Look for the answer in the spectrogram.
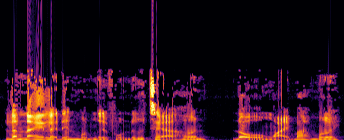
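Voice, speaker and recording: A man's voice: on the low side, sing-song, quick pace, darkish tone. Man narrating a spooky story. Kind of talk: scripted horror story narration.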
